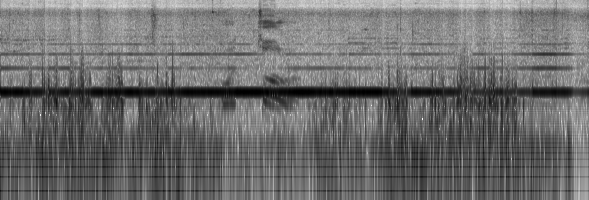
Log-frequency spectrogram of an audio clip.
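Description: A railway level-crossing warning alarm sounding one steady, unbroken high tone throughout, over a low traffic rumble, with brief voices.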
